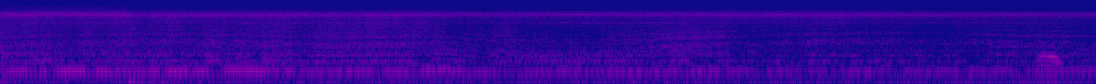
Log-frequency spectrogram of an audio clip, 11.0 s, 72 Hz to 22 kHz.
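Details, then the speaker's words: PX4 "hardware store" drone during manual PID tuning in QGroundControl, gain raised to 3. A steady motor whine wobbles quickly up and down in pitch as the motors twitch and overshoot corrections. Oscillation from excessive gain. "so we got a little oscillation building up and the motors are starting to twitch which as you can hear you can hear um you can hear the motors kind of pitching up and down real quick"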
